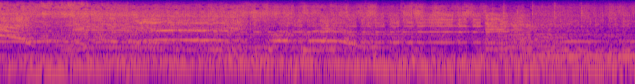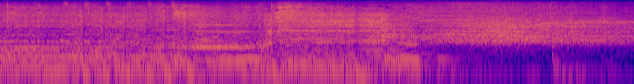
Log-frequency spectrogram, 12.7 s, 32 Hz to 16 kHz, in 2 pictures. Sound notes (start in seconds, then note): 5.2 band member shouts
